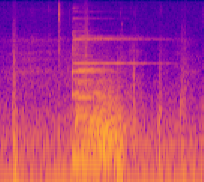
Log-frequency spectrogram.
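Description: A burst of magic crackles and hums briefly.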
